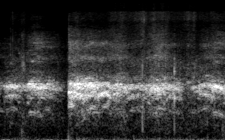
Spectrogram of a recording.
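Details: Angry crow sounds: grating caws that swell sharply after a quieter opening second, then continue as a dense, scratchy stream with faint low hum beneath.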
